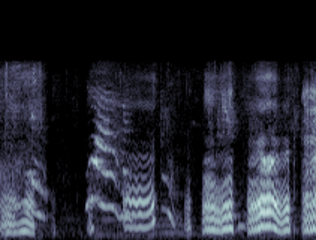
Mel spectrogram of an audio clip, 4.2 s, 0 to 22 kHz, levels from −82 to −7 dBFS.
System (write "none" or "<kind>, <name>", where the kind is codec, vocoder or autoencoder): none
